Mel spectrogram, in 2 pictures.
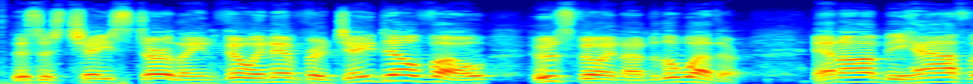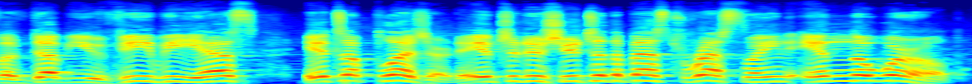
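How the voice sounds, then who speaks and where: A high-voiced, upbeat wrestling announcer from 1980s television. He is polished and showy, welcoming viewers over music in an audio drama. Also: animated, moderate pace, a bit bright.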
